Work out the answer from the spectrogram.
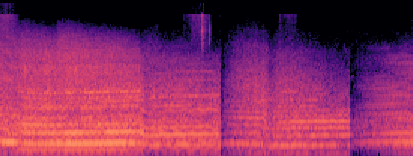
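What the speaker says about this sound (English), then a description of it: "Roxanne Bartle pedaling the BMW around." A BMW race car lapping the Portimao Grand Prix circuit in a sim racing game, its engine a steady high droning whine that drops in pitch with sharp gear shifts, continuous and fairly quiet.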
